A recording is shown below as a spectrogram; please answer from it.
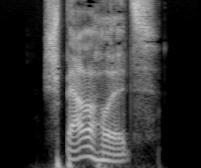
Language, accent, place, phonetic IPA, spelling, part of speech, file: German, Germany, Berlin, [ˈʃpɛʁˌhɔlt͡s], Sperrholz, noun, De-Sperrholz.ogg
- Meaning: plywood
